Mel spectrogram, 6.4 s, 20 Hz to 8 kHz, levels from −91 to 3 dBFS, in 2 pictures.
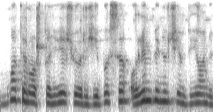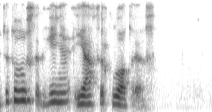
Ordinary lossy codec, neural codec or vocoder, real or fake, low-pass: Opus, 16 kbps; vocoder, 22.05 kHz, 80 mel bands, HiFi-GAN; fake; 7.2 kHz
